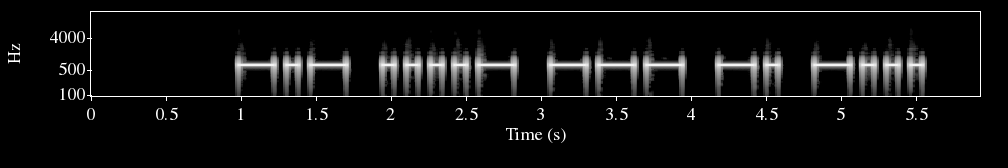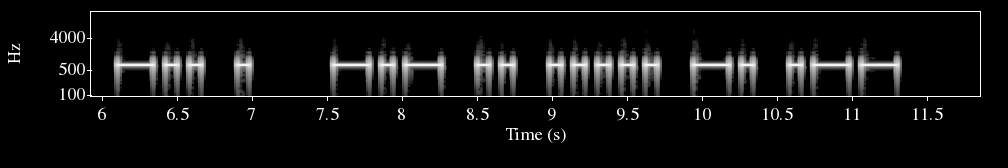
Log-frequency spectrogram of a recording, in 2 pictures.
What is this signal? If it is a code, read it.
Morse code, heard as a keyed tone, about 16 wpm, 700 Hz. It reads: K4ONB DE KI5NW
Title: USA Callsign DE Callsign 15wpm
